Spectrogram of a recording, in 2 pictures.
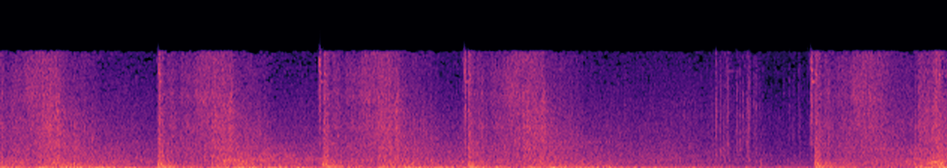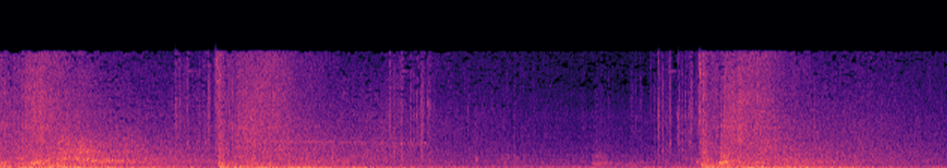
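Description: Rocket blasts boom and roar loudly, one after another.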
